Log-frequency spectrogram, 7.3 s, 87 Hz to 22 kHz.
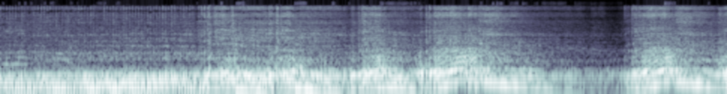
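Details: Big-turbo Honda F20B EG hatch freshly started after new TPS and throttle body refitted; settles at steady idle then several quick clean revs up and down, no knocks or misses; sounds good, normal revving.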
